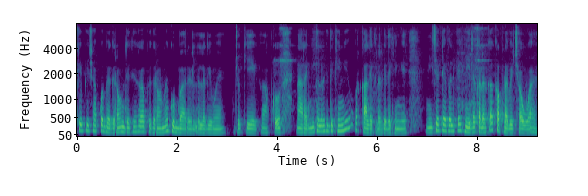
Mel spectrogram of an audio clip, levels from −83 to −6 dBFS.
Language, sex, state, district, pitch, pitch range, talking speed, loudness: Hindi, male, Jharkhand, Jamtara, 120 Hz, 105-145 Hz, 175 wpm, -32 LUFS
